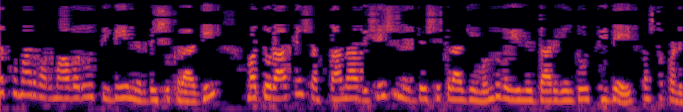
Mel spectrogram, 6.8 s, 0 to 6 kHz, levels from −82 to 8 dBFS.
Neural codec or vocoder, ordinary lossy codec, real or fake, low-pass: none; none; real; 5.4 kHz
